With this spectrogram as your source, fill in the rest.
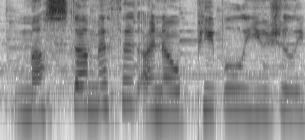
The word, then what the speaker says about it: Masuda: So, um the method that I'm using is called Musta method. I know people usually pronounce it as massuda method, but that's not really the correct Japanese pronunciation.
